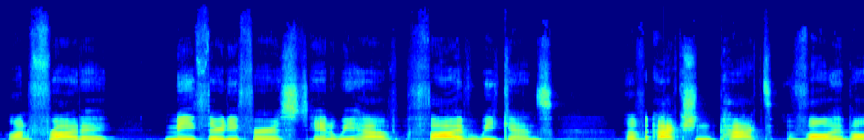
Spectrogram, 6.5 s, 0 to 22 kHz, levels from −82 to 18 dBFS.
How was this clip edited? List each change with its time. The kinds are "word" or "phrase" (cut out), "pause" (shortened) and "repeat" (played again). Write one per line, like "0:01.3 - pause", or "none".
none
